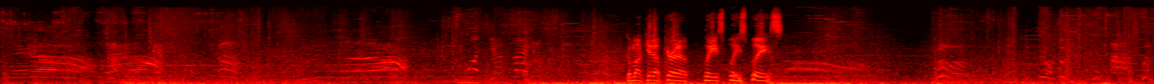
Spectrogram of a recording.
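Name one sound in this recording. Metal weapons clash and clang with sharp hits.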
